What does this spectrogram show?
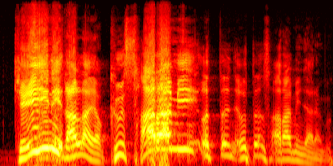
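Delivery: loud, high, hammering sermon voice; preaching at full force. Acted. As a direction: shout the point home to the congregation. Preaching climax. (온 힘을 다해 외치는 설교)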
